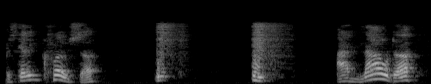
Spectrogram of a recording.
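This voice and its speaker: Slow, sing-song storybook reader. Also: male voice, on the high side, very animated. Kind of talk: reading a picture book aloud. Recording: dull lo-fi recording.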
